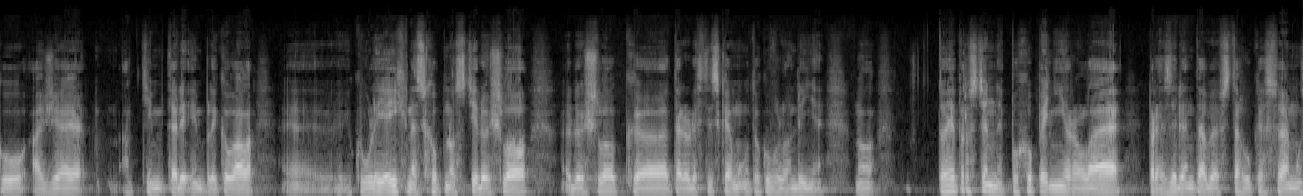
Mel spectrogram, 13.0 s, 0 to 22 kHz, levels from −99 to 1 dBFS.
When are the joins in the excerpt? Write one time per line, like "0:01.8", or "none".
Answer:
none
